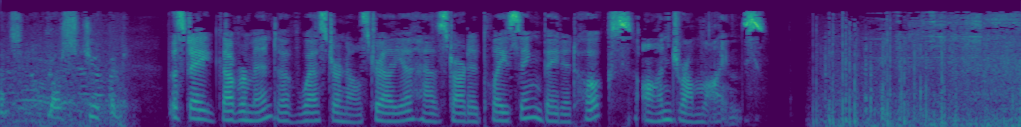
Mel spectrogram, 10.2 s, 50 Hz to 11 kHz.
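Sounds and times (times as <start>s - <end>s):
speech: 0.0s - 8.4s
fireworks crackling and booming over Victoria Harbour in Hong Kong: 8.1s - 10.1s.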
